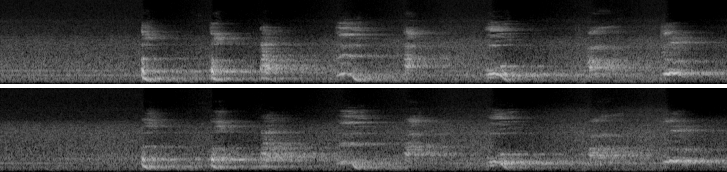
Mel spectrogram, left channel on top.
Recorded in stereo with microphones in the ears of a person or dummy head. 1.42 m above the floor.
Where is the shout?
60° left (ahead or behind), 1.3 m.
